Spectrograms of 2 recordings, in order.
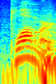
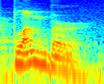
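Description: First: The middle has only an m sound, no b. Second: The middle has an audible b after the m. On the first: The speaker calls it right. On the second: The speaker calls it wrong.

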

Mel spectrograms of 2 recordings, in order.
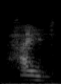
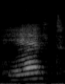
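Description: First: The vowel is an ei diphthong. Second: The vowel is a plain e sound. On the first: "they would say heilt" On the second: "I would say helt"

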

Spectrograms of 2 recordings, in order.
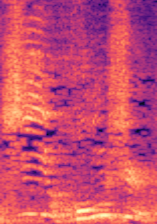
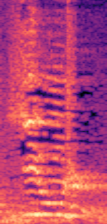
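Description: First: Every syllable is said clearly. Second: Sounds are swallowed and slurred together.

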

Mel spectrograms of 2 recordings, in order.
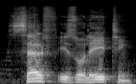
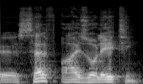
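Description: First: It starts with a Turkish-like 'izo' sound. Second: It starts with an English 'eye-so' sound. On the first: The speaker calls it wrong. "Self-isolating dedim. ... izolasyon e, Türkçeleşmiş bir kelime olduğu için belki de dilim öyle kaydı" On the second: The speaker calls it right. "self-isolating olacaktı"

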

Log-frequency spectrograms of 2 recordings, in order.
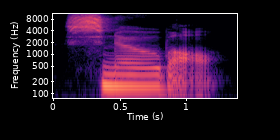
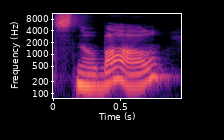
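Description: First: The stress falls on the first syllable, 'snow'. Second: The stress falls on the second syllable, 'ball'. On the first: The speaker calls it right. "you're always going to emphasize the first word" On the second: The speaker calls it wrong. "So it's not snowball"

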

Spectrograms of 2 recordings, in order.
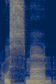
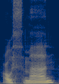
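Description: First: The middle consonant is a hissing 's' sound. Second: The middle consonant is a soft 'th' sound. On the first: The speaker calls it wrong. "they say Usman, because they didn't put the tip of the tongue slightly out" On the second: The speaker calls it right. "instead of saying Uthman"

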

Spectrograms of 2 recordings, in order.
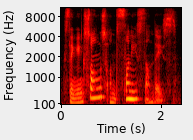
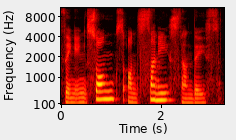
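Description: First: The sentence is said at a faster pace. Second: The sentence is said at a slower pace.

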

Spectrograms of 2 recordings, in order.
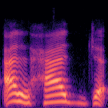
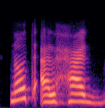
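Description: First: The final j is doubled with a bounce. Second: The final j is weak without a bounce. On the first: The speaker calls it right. "It's pronounced with Shidda and Kalkala" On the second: The speaker calls it wrong.

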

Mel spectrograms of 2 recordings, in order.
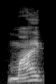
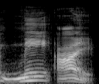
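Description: First: The two words merge into one syllable. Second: The two words are said as separate syllables. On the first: The speaker calls it wrong. "बरेच विद्यार्थी माय come in sir अशा पद्धतीचा उच्चार करतात, हे bad impression आहे" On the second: The speaker calls it right. "योग्य रीतीने मे आय असा उच्चार करावा"

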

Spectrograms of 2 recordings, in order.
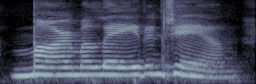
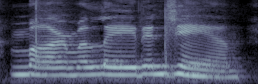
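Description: Both takes have the same delivery.

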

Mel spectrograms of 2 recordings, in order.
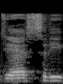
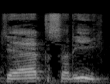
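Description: First: No t sound comes before 'sari'. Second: A clear t sound comes before 'sari'. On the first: The speaker calls it wrong. "ਤੱਤਾ ਨਹੀਂ ਬੋਲਦੇ" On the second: The speaker calls it right. "ਸ਼ੁੱਧ ਉਚਾਰਨ ਕਰਨਾ ਹੈ"

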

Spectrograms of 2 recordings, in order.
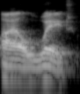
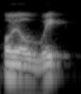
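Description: First: The final t is fully released. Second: The final t is a glottal stop.

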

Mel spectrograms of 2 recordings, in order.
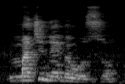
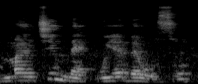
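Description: First: The phrase is spoken quickly. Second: The phrase is spoken slowly. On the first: "when you say it fast" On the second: "you're saying it slow"

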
